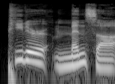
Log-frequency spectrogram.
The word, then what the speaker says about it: Peter Mensah: Peter Mensah, I believe is how you say his name.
